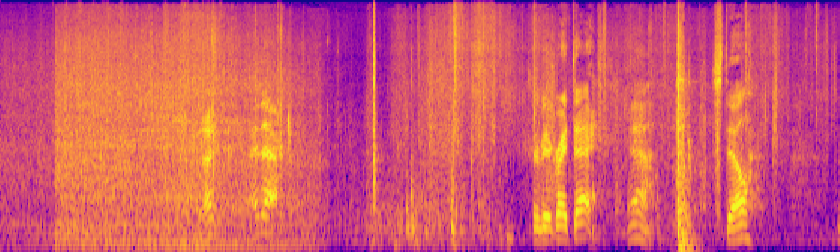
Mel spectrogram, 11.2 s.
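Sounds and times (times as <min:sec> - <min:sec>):
car pulling up alongside another: 0:00.0 - 0:07.6
speech: 0:02.7 - 0:04.0, 0:07.1 - 0:08.8, 0:09.7 - 0:10.1.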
